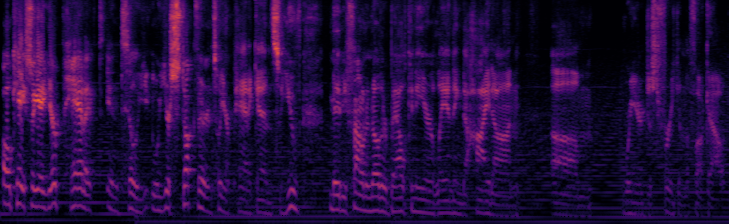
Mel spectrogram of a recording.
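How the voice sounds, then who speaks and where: A man's voice: mid-range voice, moderate pace, fairly bright tone. A man working as game master, narrating a tabletop roleplaying game and explaining the rules in an informal, sweary way. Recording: music playing behind the voice. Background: background music.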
